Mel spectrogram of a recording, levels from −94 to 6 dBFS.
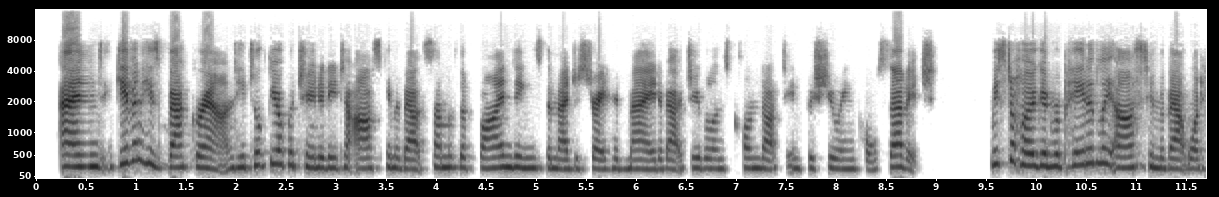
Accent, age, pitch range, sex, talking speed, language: Australian, 20-39, 220-255 Hz, female, 175 wpm, English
